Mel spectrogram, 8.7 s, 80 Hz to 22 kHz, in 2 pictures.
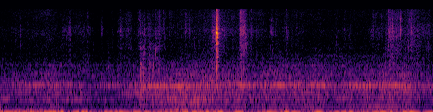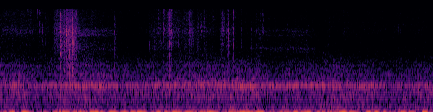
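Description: Freight train passing: a steady low rumble with a thin steady whine and a few sharp clanks, the loudest about 2 and 5 seconds in.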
